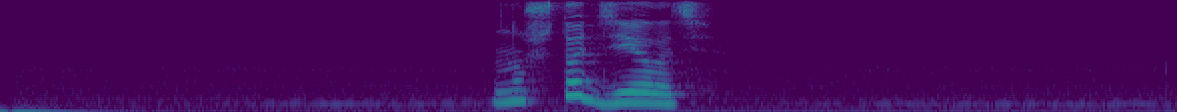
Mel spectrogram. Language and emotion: Russian, neutral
